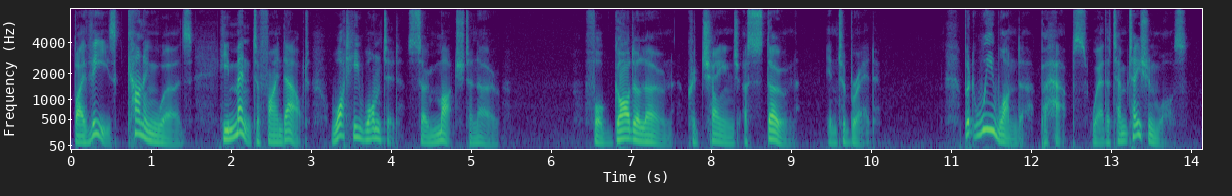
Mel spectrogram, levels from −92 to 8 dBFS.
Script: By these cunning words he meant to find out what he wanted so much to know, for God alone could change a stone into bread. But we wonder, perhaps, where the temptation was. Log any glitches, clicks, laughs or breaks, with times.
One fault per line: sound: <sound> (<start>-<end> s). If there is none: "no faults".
no faults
